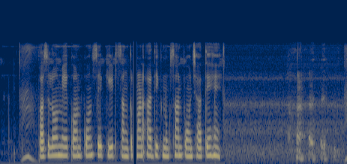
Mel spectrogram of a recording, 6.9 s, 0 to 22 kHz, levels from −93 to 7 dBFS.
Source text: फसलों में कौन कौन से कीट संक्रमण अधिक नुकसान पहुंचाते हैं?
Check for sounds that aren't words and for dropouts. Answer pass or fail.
fail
